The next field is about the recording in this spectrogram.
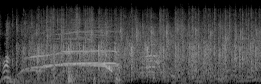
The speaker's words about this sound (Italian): Come andrà la puntata solitamente lo si capisce dall'applauso iniziale e mi sembra che i presupposti sono molto buoni e il sentimento che ha spinto il nostro pubblico ad applaudire così forte è lo stesso che abbiamo noi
